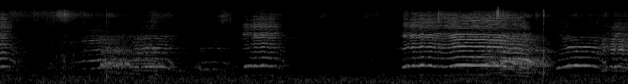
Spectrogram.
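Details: Pet goats on a farm in the Philippines, recorded where they are tethered, with overcast weather hinted as rain threatens; wavering harmonic bleats come in bursts, strongest around the fourth to fifth seconds, over a faint steady high hiss.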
